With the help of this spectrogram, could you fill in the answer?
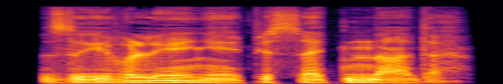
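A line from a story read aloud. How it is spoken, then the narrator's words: Muffled dull voice. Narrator (Russian): глухо сказал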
